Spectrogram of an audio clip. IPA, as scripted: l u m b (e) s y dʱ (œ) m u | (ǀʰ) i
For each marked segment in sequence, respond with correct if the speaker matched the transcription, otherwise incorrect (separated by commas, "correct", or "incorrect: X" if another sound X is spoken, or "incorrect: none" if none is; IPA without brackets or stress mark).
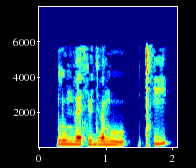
incorrect: ɛ, correct, correct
